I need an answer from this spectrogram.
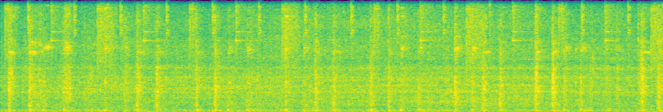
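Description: Electric multiple-unit commuter train passing close by, its steel wheels clacking over rail joints again and again over a steady rolling rumble.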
